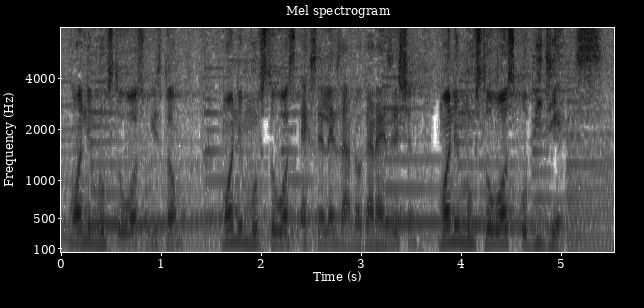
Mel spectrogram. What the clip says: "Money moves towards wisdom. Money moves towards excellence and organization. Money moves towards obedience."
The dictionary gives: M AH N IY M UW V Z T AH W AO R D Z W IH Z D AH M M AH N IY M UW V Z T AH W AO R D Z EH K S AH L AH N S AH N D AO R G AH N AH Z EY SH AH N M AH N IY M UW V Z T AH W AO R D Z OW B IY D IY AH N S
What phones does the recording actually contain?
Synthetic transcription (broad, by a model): M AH N IY M UW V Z T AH W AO D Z W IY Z D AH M M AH N IY M UW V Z T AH W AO D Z EH K S AH L AH N S AH N D AO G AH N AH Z EY SH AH N M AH N IY M UW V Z T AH W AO D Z OW B IY D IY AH N S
